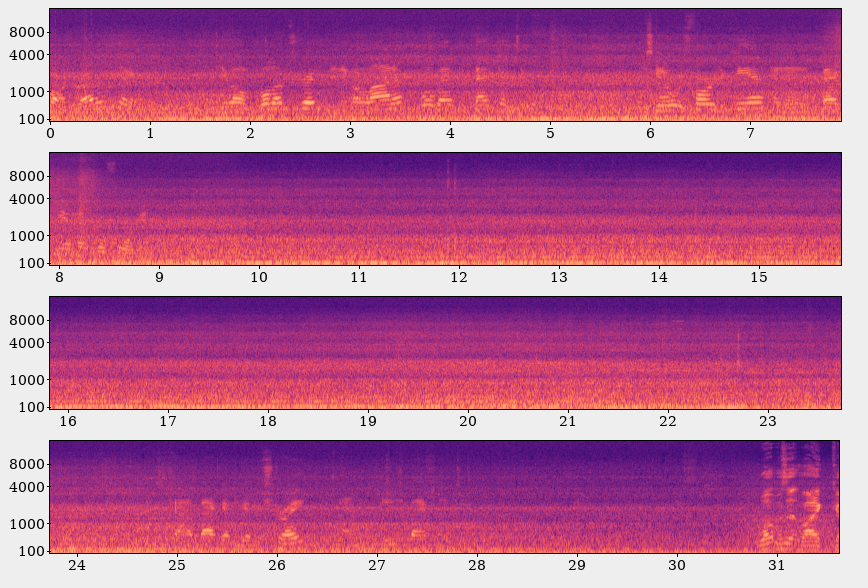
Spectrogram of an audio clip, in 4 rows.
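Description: Diesel engine of a 1986 Peterbilt 359 (Caterpillar 425B) running steadily at low speed as the truck is parked, a deep even drone that eases slightly in level near the end.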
